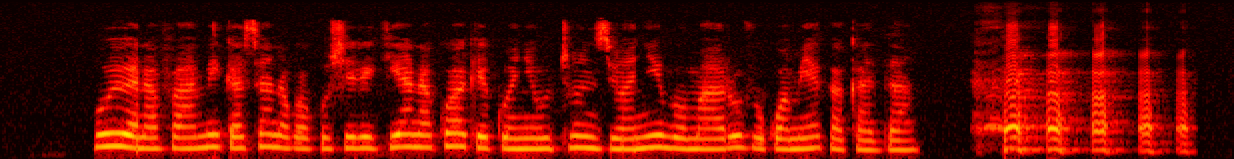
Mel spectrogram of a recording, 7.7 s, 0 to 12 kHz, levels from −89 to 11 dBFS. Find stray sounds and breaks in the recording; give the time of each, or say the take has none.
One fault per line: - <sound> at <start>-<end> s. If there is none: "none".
- laugh at 6.1-7.5 s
